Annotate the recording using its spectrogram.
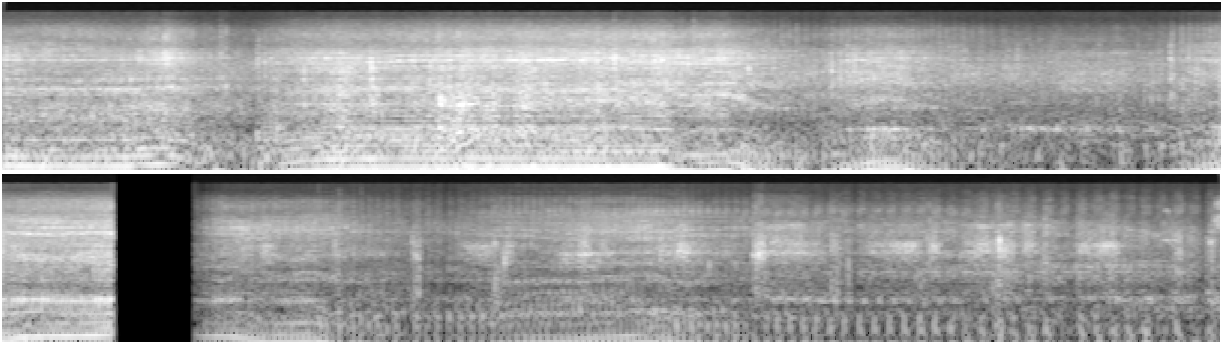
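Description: Small petrol motor scooter engine running as the scooter is ridden along a dirt track, loud for the first few seconds and then fading as it moves away. The sound drops out completely for a moment about halfway through, then a quieter engine-like sound runs on.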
